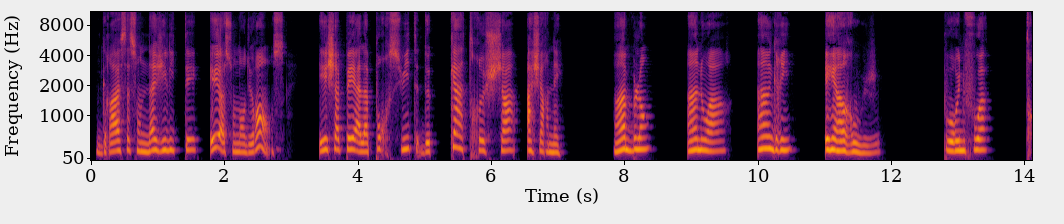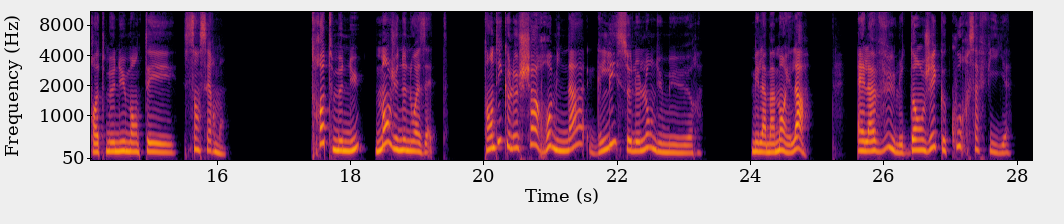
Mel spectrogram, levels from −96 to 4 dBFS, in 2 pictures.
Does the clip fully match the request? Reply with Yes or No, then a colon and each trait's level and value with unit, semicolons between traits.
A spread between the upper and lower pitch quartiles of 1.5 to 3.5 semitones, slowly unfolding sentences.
No: average, 3.9 semitones; slow, 125 wpm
